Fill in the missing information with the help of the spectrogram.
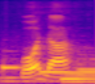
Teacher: ang o ay nagbibigay ng mas malalim at malapad na tunog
